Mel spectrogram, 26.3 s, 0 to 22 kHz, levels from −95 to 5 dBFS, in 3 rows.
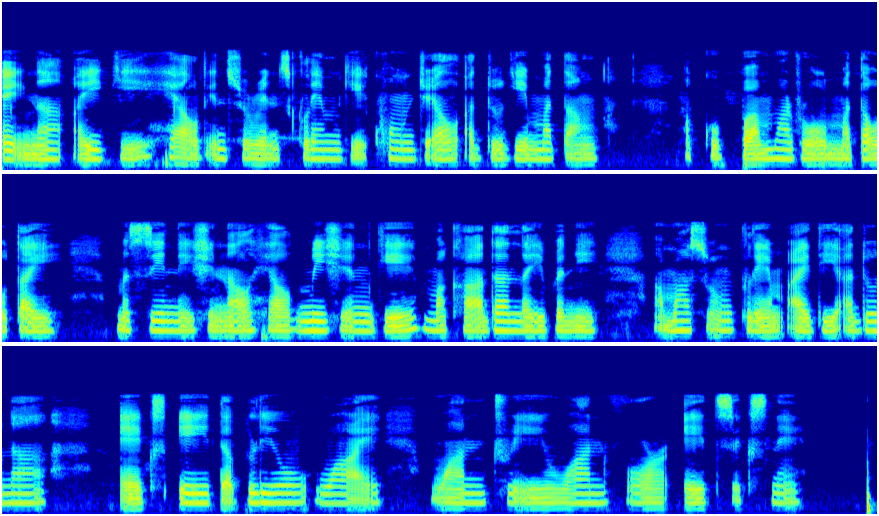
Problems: none marked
